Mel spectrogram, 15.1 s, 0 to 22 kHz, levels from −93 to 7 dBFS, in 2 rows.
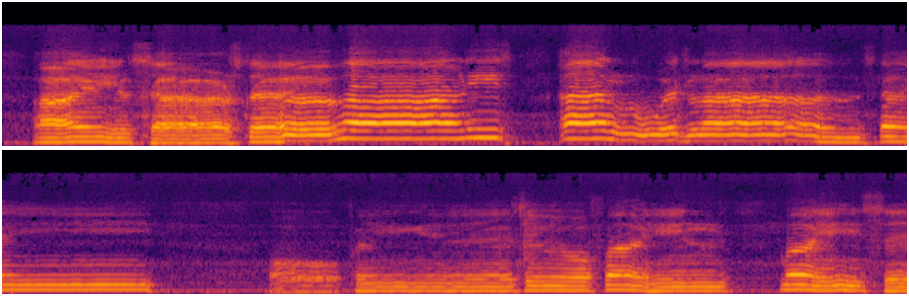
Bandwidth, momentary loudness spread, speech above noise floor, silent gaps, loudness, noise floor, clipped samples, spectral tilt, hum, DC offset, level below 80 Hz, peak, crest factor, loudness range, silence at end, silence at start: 11.5 kHz; 14 LU; 29 dB; none; -16 LUFS; -43 dBFS; under 0.1%; -7.5 dB/octave; none; under 0.1%; -48 dBFS; -2 dBFS; 14 dB; 12 LU; 0 s; 0.25 s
